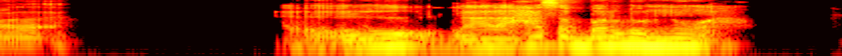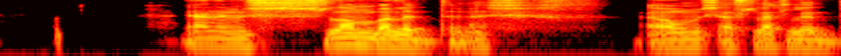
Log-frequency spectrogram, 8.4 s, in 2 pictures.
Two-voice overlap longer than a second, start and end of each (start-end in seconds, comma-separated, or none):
none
